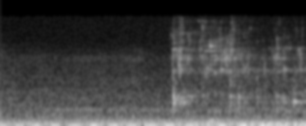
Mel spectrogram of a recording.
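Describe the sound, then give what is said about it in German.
After a second of quiet hum, a wine spritzer is poured into a glass in front of a microphone with a bright, splashing, gurgling fizz that continues steadily to the end. “Dann schenke ich hier extra vor dem Mikrofon nochmal ein.”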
